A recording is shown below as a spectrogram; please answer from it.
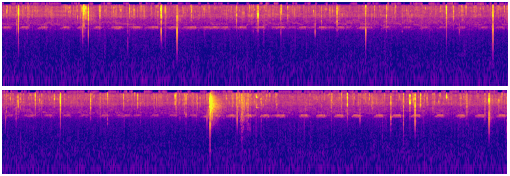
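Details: A continuous high, finely pulsed cricket chorus hums beneath a crackling bonfire whose irregular snaps and pops punctuate the scene, with a soft low rumble underneath.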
